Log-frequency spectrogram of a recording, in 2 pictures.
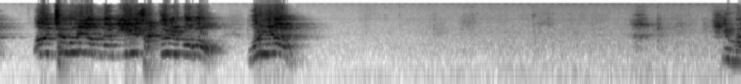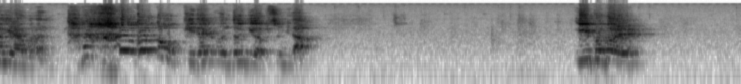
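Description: A middle-aged man speaks loudly and emotionally into a microphone, pausing at times.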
